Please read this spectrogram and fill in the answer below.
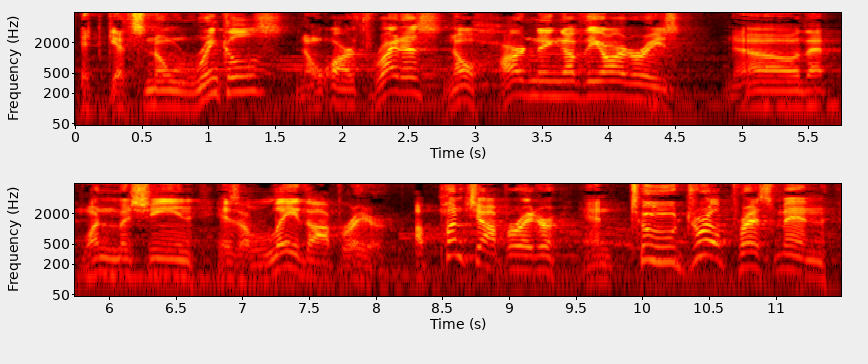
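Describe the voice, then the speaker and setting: A cold, arrogant factory owner in a radio drama, lecturing with pompous, salesman-like polish. His pitch swings dramatically over a clear bed of music. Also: sing-song, a little slow, fairly bright tone. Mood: smug, enthusiastic. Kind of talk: audio drama acting.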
